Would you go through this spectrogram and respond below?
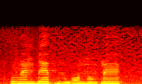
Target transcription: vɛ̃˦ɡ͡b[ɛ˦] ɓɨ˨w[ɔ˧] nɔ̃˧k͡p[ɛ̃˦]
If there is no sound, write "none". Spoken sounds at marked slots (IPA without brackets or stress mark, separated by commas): ɛ˦, ɔ˧, ɛ̃˦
